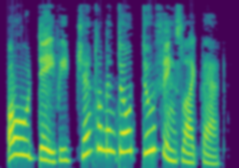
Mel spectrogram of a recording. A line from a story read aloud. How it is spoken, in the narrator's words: Anne promptly exclaimed with her best schoolma'am air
